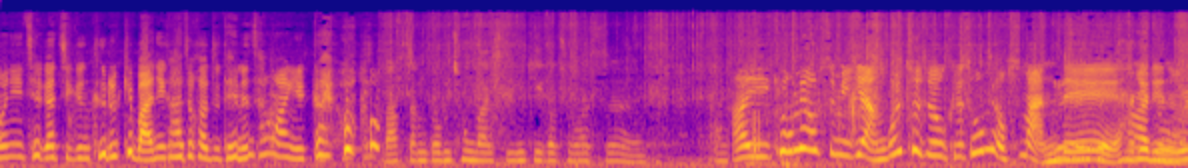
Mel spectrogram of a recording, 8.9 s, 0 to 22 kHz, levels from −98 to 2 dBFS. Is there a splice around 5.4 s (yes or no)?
yes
